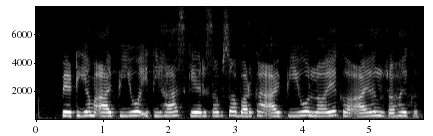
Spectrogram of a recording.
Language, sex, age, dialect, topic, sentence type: Maithili, female, 41-45, Bajjika, banking, statement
